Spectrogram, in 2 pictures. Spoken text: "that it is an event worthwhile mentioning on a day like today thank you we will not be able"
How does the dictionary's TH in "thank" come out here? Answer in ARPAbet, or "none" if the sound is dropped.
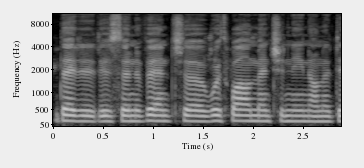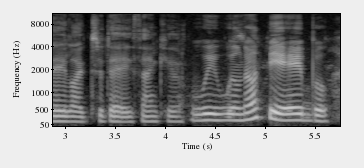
TH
